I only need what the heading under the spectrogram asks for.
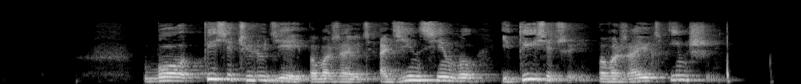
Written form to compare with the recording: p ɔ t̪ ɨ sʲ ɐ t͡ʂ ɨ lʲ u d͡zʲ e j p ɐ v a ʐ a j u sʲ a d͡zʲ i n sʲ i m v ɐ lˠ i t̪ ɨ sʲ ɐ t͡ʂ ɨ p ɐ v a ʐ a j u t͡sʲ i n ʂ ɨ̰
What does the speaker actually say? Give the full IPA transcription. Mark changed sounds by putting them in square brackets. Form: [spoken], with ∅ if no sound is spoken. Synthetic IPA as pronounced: [b] ɔ t̪ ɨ sʲ ɐ t͡ʂ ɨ lʲ u d͡zʲ e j p ɐ v a ʐ a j u [t͡sʲ] a d͡zʲ i n sʲ i m v ɐ lˠ i t̪ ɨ sʲ ɐ t͡ʂ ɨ p ɐ v a ʐ a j u t͡sʲ i n ʂ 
